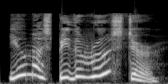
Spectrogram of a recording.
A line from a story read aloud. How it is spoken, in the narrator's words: she cried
